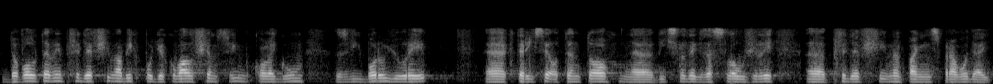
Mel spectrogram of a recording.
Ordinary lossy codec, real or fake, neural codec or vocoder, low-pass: Opus, 16 kbps; real; none; 5.4 kHz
